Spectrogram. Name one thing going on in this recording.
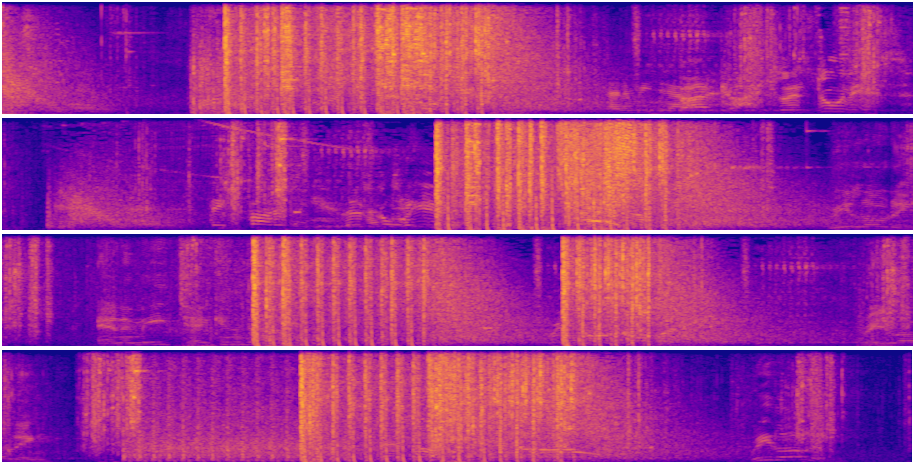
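A rifle fires loud rapid bursts of shots.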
